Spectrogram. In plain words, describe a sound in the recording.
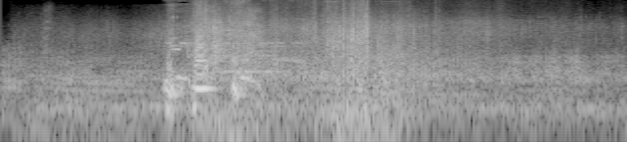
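Wind rushes past during a parachute descent.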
